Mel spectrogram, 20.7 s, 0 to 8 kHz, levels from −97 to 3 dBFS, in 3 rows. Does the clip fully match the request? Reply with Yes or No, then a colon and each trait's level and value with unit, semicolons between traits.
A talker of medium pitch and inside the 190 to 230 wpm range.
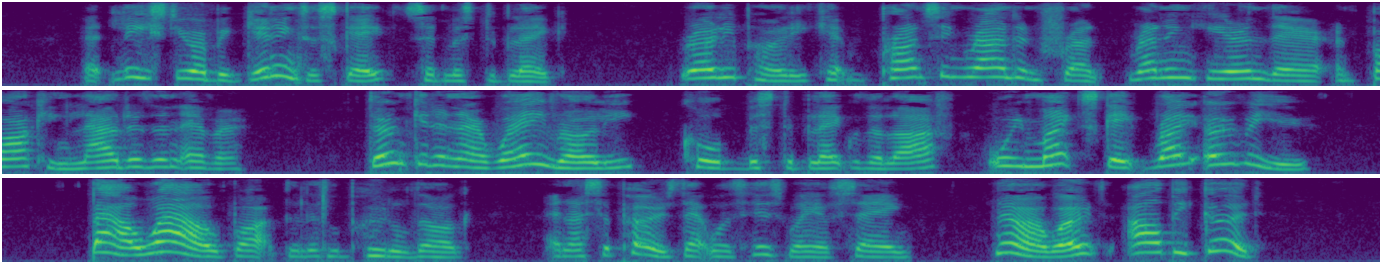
No: high, 235 Hz; average, 195 wpm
